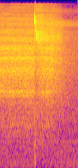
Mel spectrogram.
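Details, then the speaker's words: BTU analyzer sample conditioning system, water-slip relay dipped in water triggers nitrogen blowback (status red): sharp steady gas hiss cutting off cleanly after about a second; blowback solenoid fires and closes normally. "We are doing blowback. And you see we're on red now."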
